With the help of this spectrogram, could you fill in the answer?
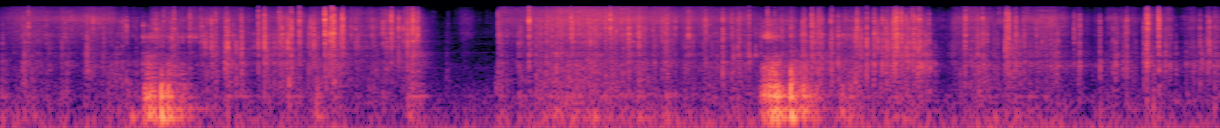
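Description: A palm rubs a crinkled sheet of white packing paper flat, then a hand grabs the sheet and crumples it. Dense, bright crinkling and rustling runs throughout, with a few soft, low thumps as the hand presses on the paper.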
